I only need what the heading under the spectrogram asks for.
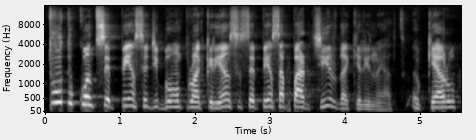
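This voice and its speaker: An older man preaching a sermon, telling a story in an emphatic way with many halting restarts. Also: high voice, sing-song, sharp tone. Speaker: pastor.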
